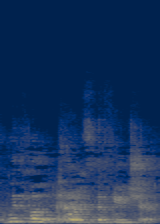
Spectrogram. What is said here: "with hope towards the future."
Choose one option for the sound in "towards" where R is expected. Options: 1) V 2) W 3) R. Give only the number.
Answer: 3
